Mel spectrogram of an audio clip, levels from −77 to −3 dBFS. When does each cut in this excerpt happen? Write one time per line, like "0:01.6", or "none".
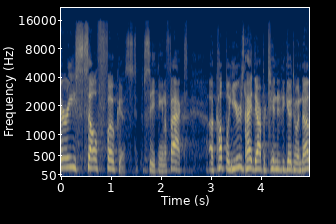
0:01.7
0:03.0
0:03.6

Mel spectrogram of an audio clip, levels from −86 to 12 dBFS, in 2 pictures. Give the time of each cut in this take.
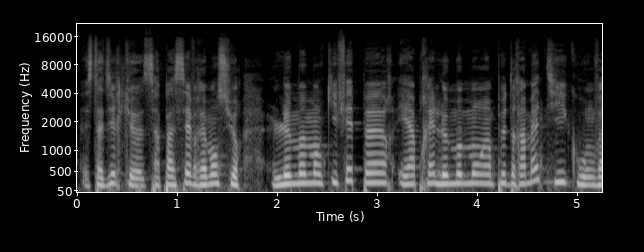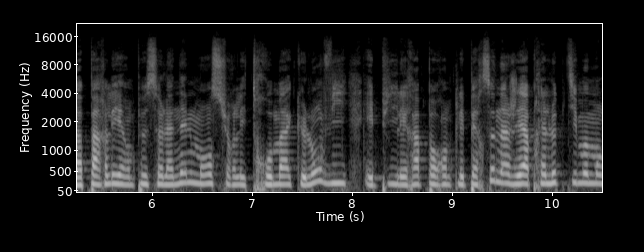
0:08.0
0:08.4

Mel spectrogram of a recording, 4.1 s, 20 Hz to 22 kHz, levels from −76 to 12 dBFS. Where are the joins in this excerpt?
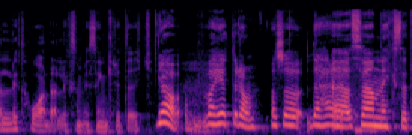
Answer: none

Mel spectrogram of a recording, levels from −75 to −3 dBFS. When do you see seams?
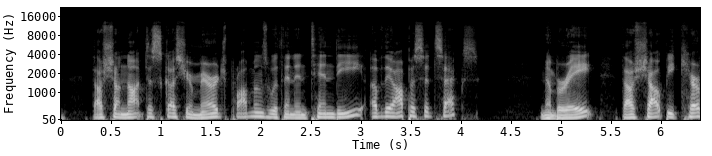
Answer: none

